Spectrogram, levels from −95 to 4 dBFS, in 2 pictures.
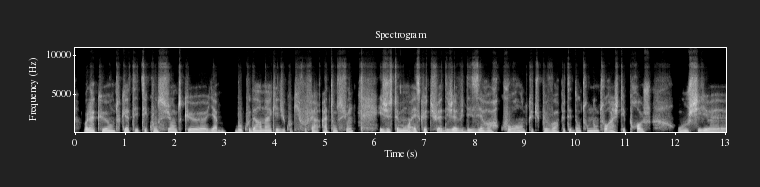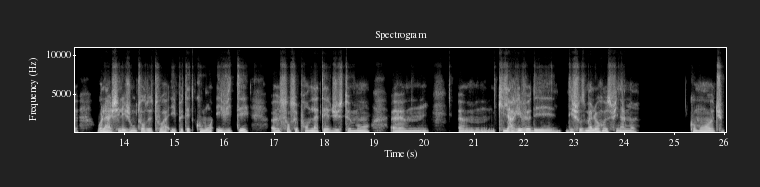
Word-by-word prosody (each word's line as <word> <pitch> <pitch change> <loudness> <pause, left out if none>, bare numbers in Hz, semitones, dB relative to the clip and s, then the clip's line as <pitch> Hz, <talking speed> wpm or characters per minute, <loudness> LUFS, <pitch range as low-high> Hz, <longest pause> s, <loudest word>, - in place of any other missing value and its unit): voilà, 160 -2 +6
qu'en 130 -2 +1
tout - - -3
cas, 160 -2 +4
tu 135 - -4
es - - -4
tu - - -1
es - - -5
consciente 160 0 +2
que, 150 - +1 0.3
heu, - - 0
il - - -6
y - - +2
a 130 - +2 0.3
beaucoup 155 -1 -2
d'arnaques 145 0 +1
et 135 - +2
du 135 +2 -5
coup, - - -11
qu'il - - -4
faut - - -7
faire - - -1
attention. 150 +2 -1 0.6
Et 140 - +4
justement, 155 -1 +4
est-ce - - +2
que 190 - +4
tu 150 -6 +2
as 130 - +2
déjà 140 +2 +4
vu 140 +3 -3
des 135 -2 0
erreurs 140 +1 -1
courantes 150 +2 -2
que - - -4
tu - - -5
peux 135 - -3
voir, 140 +2 -2
peut-être, 140 - -5
dans 135 -2 -2
ton 125 +1 -3
entourage, 140 +2 +1
tes 125 - -4
proches 145 +4 +1 0.5
ou 155 0 -2
chez, 145 0 +7
heu, 120 0 -2 0.4
voilà, - - +3
chez - - +5
les 125 0 +1
gens 145 +2 -1
autour 135 -1 -2
de 130 0 -1
toi 160 +7 -3
et - - -2
peut-être, 160 +4 -3
comment 155 +3 -1
éviter, 150 +5 -1 0.5
heu, 135 -1 0
sans 165 +6 -2
se 150 -1 -1
prendre 140 -1 -4
la 130 -1 +1
tête 155 +2 -1
justement, 135 +4 -2 0.4
hem 130 0 -3 0.6
hem, 190 - -5 0.2
qu'il 135 -2 +3
arrive 130 0 +4
des 120 +1 -1 0.2
des 150 -6 -6
choses 135 -1 +2
malheureuses, 165 - +2
finalement? 125 -1 -3 1.1
Comment, 150 +2 0
heu, 130 - -2
tu 155 - 0
140 Hz, 175 wpm, -24 LUFS, 130-155 Hz, 1.1 s, chez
